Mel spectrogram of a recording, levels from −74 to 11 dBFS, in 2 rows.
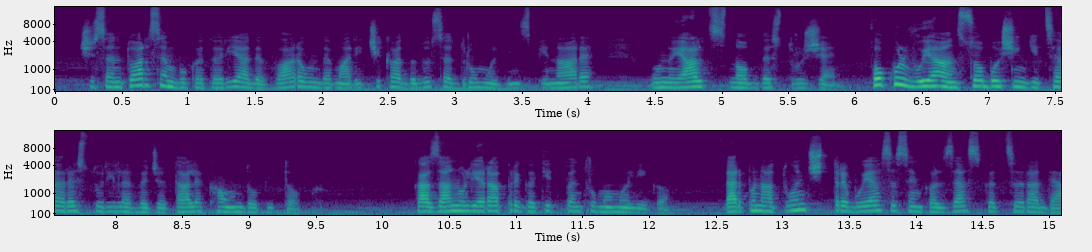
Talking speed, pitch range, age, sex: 165 wpm, 145-180 Hz, 40-59, female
